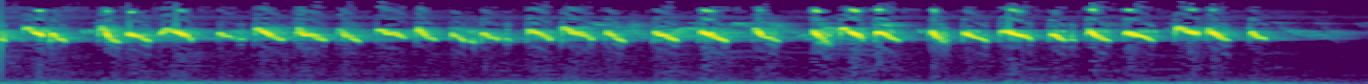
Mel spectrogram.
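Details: Hume's white-eye training song: nearly seven seconds of continuous, evenly paced high whistles, each note sliding downward, about four per second, with a soft low rumble in the background.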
